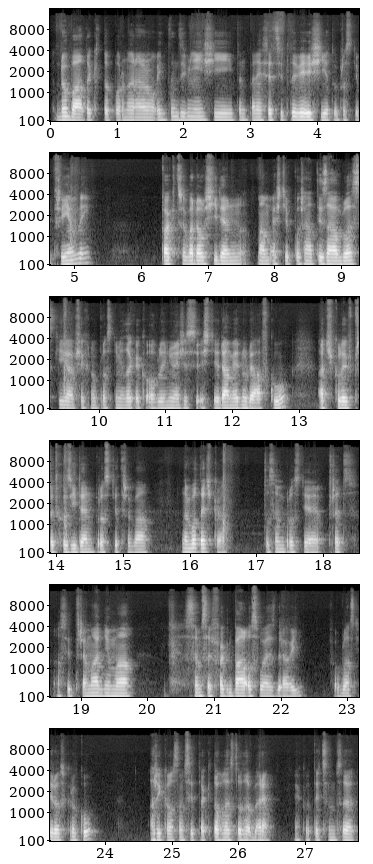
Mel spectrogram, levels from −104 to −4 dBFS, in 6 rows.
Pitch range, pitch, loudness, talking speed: 110-115 Hz, 115 Hz, -20 LUFS, 160 wpm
